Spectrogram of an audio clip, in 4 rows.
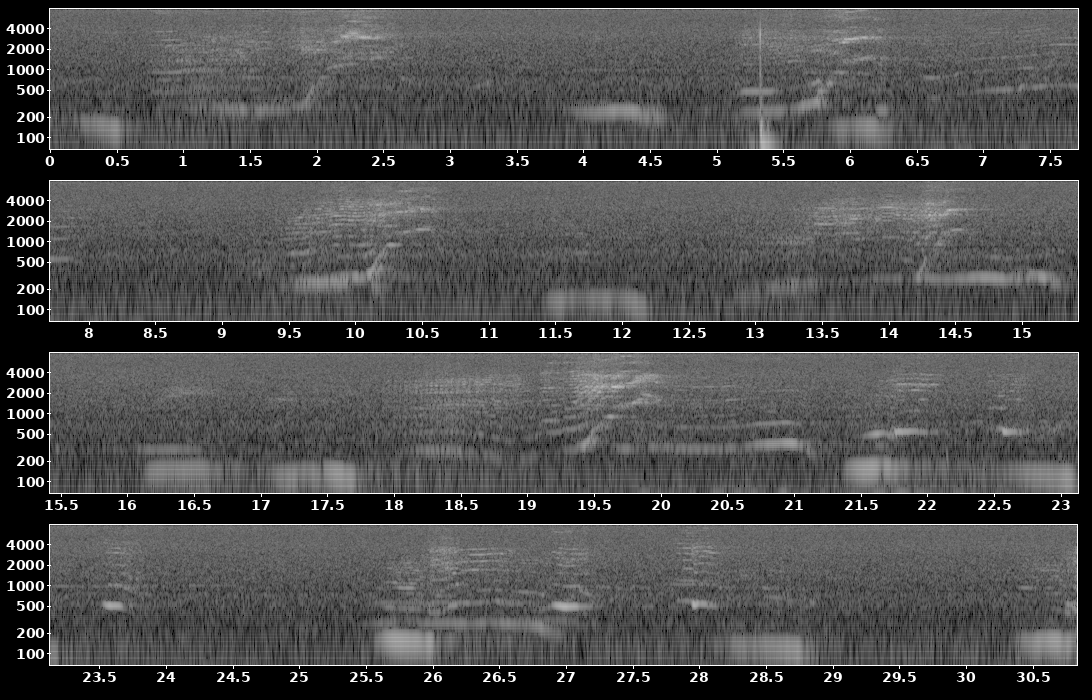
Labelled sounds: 0.7	2.5	humpback whale, 0.86 to 7.3 kHz
3.9	4.2	humpback whale, 0.96 to 1.0 kHz
5.9	6.9	humpback whale, 0.80 to 7.7 kHz
7.2	7.8	humpback whale, 0.99 to 2.4 kHz
9.6	10.6	humpback whale, 1.2 to 3.8 kHz
13.0	13.8	humpback whale, 0.93 to 2.5 kHz
14.2	14.7	humpback whale, 2.2 to 3.1 kHz
17.0	17.3	humpback whale, 1.5 to 1.7 kHz
19.1	20.0	humpback whale, 1.2 to 5.8 kHz
21.8	22.1	humpback whale, 2.5 to 3.9 kHz
23.2	23.8	humpback whale, 0.80 to 1.1 kHz
26.1	26.6	humpback whale, 1.7 to 3.6 kHz
26.9	28.2	humpback whale, 1.0 to 3.9 kHz

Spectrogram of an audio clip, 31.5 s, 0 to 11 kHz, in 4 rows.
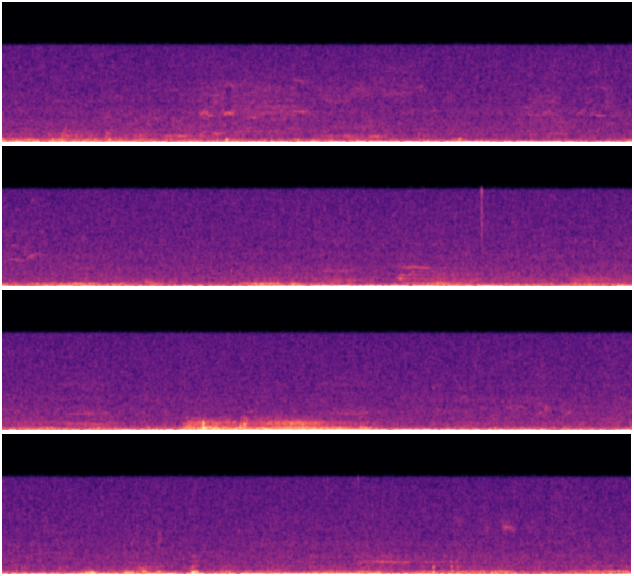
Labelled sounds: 2.4	3.8	killer whale, 0.30 to 5.0 kHz

